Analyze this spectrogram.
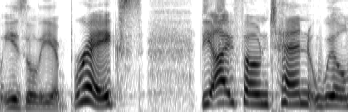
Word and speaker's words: iPhone X: iPhone it's called the iPhone 10 and it was just revealed yesterday so here are the highlights first it's written like iPhone X but it's actually pronounced 10 so the Roman numeral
